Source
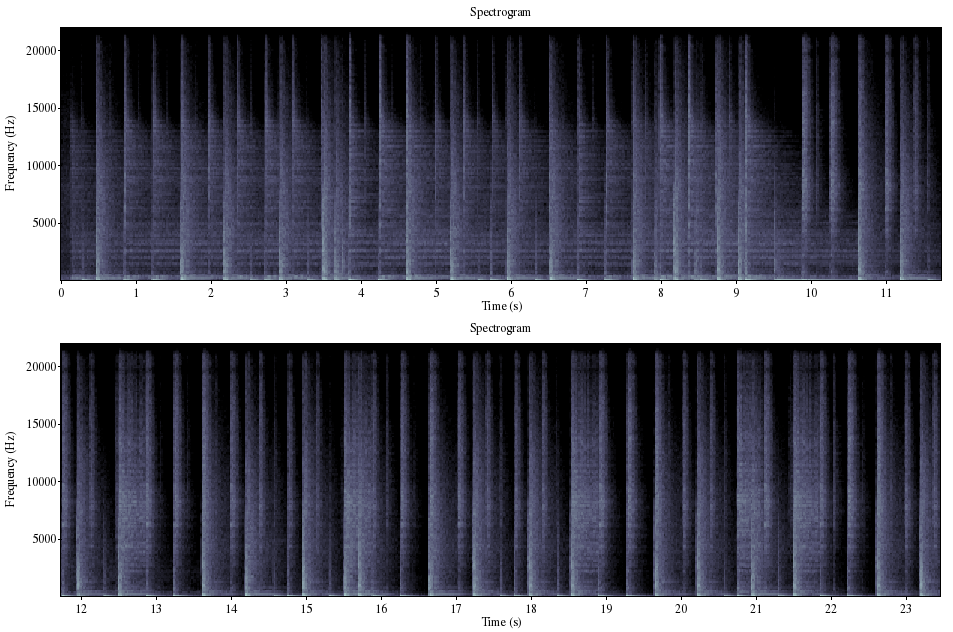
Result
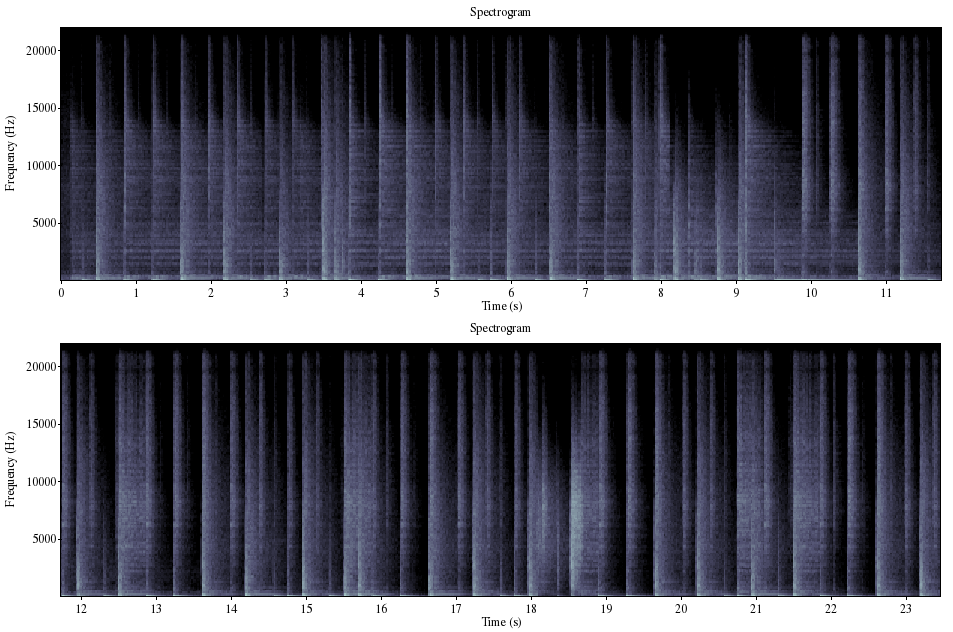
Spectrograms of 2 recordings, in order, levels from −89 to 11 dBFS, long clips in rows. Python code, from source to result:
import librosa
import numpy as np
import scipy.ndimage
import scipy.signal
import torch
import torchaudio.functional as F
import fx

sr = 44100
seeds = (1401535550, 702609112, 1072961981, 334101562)

y = fx.high_shelf(x, sr, hz=4400.0, db=-7.5, at=(2.68, 3.18))
y = fx.lowpass(y, sr, hz=5500.0, slope=12, at=(8.11, 9.03))
y = fx.weighting(y, sr, curve='ITU-R 468', at=(18.07, 18.67))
